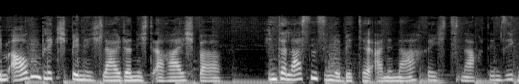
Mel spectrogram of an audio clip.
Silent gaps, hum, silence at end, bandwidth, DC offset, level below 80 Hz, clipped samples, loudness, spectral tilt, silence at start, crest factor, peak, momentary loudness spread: none; none; 0 s; 10.5 kHz; under 0.1%; -32 dBFS; under 0.1%; -14 LUFS; -6 dB/octave; 0 s; 14 dB; 0 dBFS; 10 LU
